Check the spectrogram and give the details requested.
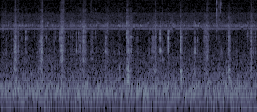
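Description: Faint chewing: soft, irregular mouth clicks several times a second over a steady low hum and a thin high whine of room tone.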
